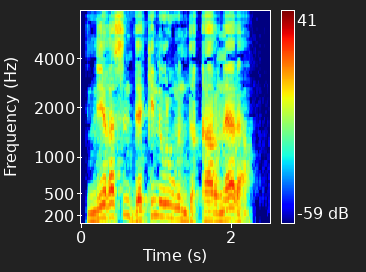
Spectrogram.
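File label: "Nniɣ-asen d akken ur m-d-qqaṛen ara.", Kabyle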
